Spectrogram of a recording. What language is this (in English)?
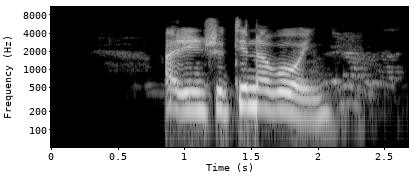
Kinyarwanda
